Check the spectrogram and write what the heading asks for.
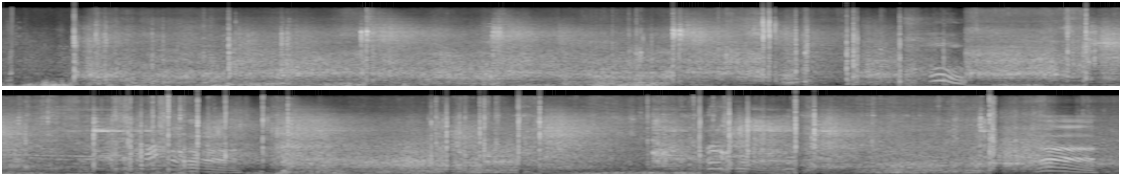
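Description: Skateboard wheels rolling on a concrete skatepark floor in a continuous rumble, broken by sharp clacks of the board popping and landing and a grind along a low metal rail.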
